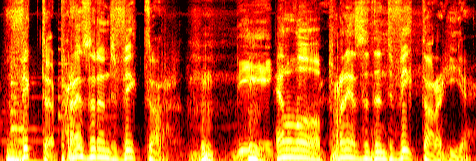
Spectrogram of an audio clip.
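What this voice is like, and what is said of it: Put-on accent for a character. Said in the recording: “I don't know why I've given him that accent.”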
